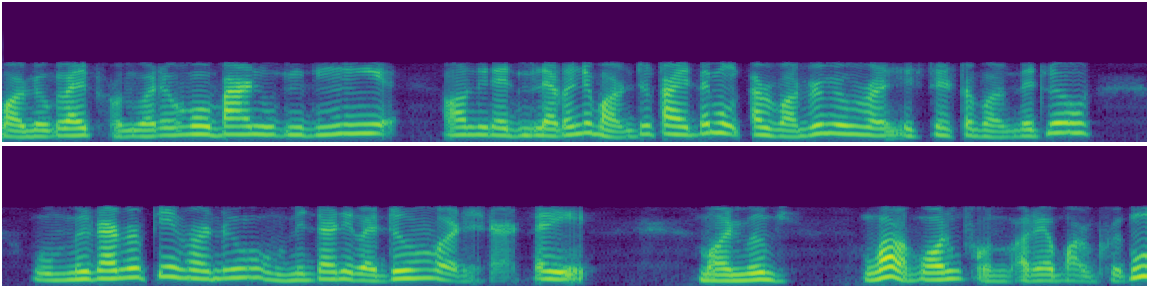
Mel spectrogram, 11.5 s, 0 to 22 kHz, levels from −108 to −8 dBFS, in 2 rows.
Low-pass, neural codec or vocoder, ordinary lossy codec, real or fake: 3.6 kHz; autoencoder, 44.1 kHz, a latent of 192 numbers a frame, MeloTTS; none; fake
